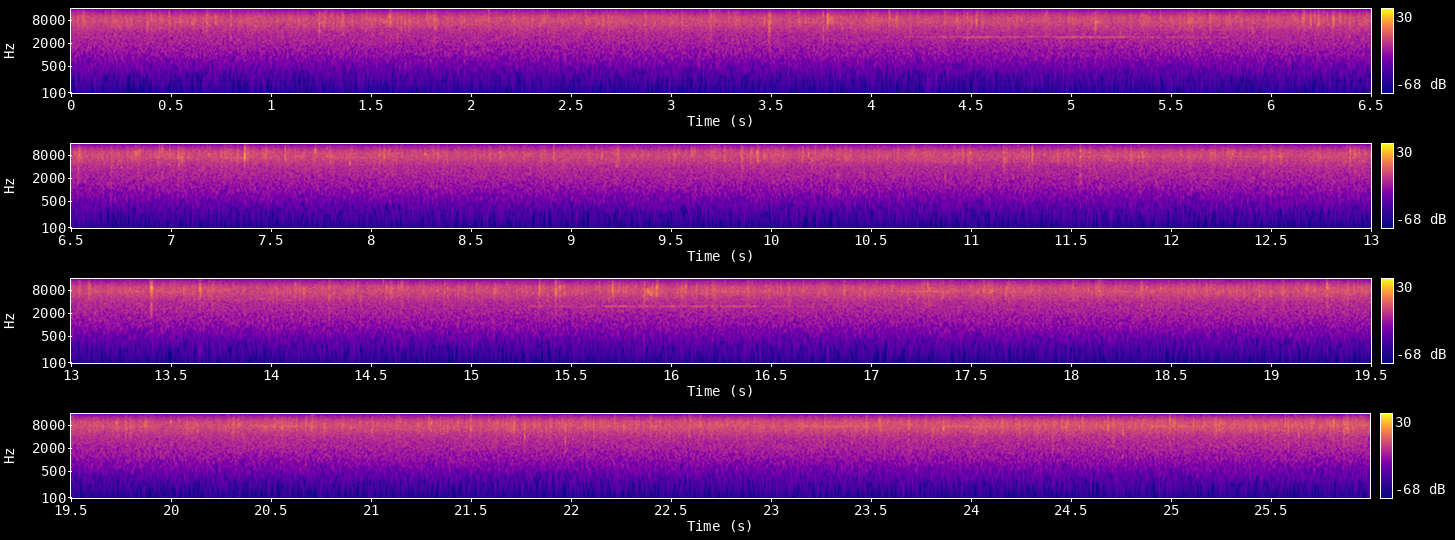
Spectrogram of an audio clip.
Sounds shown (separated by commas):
rain, Brown Creeper call, Varied Thrush song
